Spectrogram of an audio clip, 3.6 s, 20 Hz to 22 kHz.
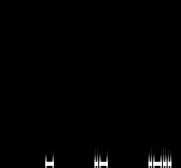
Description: Morse code, heard as a keyed tone, about 25 wpm, spaced as for 9 wpm, 700 Hz. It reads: TAL
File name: Lesson 17e - Letter u - Three Characters 25wpm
